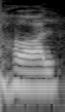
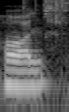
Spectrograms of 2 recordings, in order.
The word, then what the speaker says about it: हॉल: इनका जो उच्चारण होता है वो आ और ओ के बीच की ध्वनि होती है, आ और ओ के बीच की ध्वनि होती है, इसको बोलते हैं हम आगत ध्वनि। क्या बोलते हैं? आगत ध्वनि। जैसे हम बोलते हैं हॉल, है ना? क्या बोलते हैं? हॉल। बोल के देखो सभी, हॉल, डॉक्टर। तो ये आ और ओ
